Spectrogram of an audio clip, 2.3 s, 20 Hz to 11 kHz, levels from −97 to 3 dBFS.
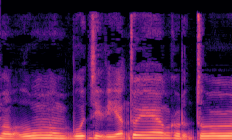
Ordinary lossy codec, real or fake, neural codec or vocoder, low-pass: MP3, 48 kbps; fake; autoencoder, 22.05 kHz, a latent of 192 numbers a frame, VITS, trained on many speakers; 9.9 kHz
